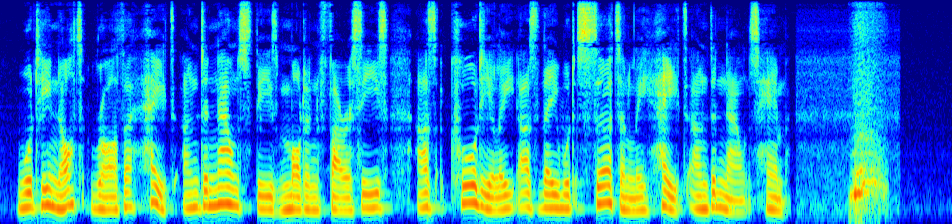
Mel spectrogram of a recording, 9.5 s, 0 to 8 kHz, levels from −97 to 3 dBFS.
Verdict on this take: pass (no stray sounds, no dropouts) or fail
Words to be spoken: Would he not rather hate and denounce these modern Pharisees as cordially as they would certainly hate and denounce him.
fail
